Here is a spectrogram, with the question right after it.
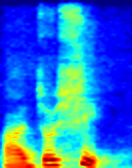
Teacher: if shiot and sang-shiot are followed by the vowel e, they become sh in pronunciation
